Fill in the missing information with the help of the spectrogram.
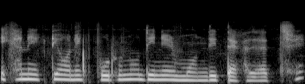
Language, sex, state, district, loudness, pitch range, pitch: Bengali, female, West Bengal, Malda, -18 LUFS, 195-230 Hz, 215 Hz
